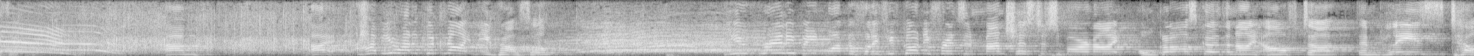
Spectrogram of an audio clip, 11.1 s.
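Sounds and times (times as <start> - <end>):
live audience applause: 0.0 - 6.2
speech: 1.3 - 1.7, 2.3 - 11.0.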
